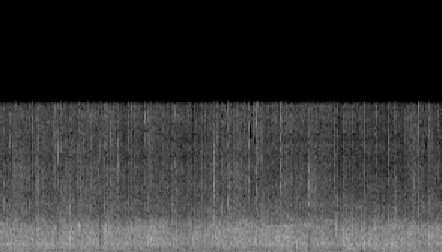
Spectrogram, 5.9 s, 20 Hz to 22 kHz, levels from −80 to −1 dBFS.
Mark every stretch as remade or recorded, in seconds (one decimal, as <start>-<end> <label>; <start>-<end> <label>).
0.0-2.2 recorded; 2.2-2.8 remade; 2.8-3.6 recorded; 3.6-5.3 remade; 5.3-5.9 recorded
